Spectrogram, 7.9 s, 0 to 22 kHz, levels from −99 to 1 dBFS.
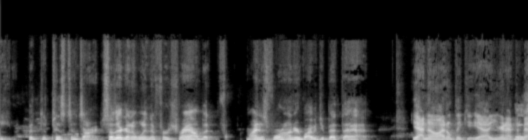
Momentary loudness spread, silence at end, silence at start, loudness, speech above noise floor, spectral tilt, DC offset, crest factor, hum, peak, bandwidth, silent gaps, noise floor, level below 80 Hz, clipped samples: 11 LU; 0 s; 0 s; -20 LUFS; 35 dB; -5.5 dB/octave; under 0.1%; 20 dB; none; 0 dBFS; 16.5 kHz; none; -55 dBFS; -64 dBFS; under 0.1%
